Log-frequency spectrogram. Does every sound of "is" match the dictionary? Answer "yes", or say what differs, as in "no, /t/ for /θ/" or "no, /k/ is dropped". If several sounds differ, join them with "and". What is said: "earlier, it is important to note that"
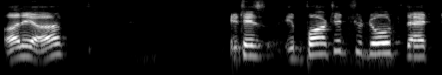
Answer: yes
